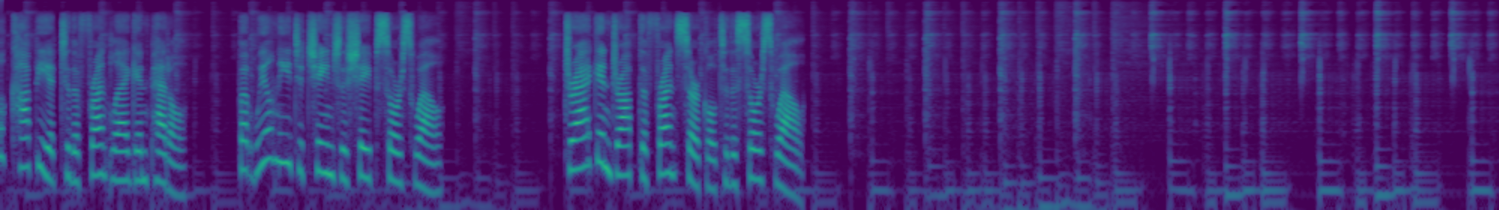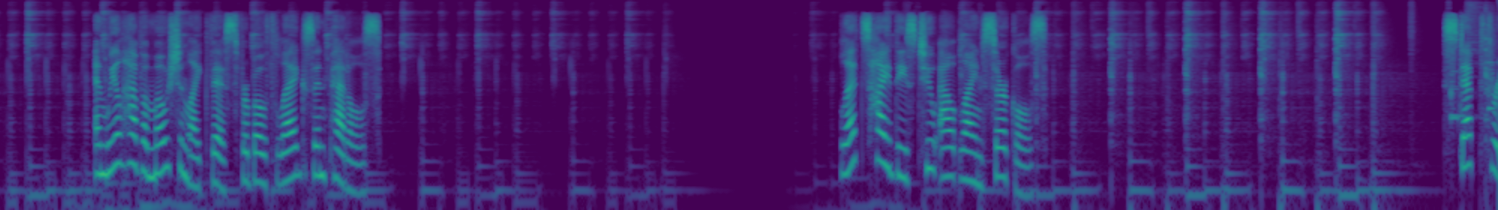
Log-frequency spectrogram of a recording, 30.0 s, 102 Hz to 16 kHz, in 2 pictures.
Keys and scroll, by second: 0.2 super+v, 2.0 super+v, 17.5 space, 21.7 space, 22.1 super+s, 25.9 super+s, 27.0 space.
